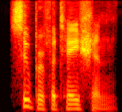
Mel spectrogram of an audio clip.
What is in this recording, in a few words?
"Superfetation", American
